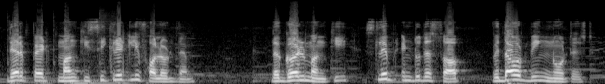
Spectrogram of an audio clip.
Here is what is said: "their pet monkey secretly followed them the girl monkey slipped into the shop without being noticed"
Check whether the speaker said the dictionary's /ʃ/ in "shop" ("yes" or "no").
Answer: no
